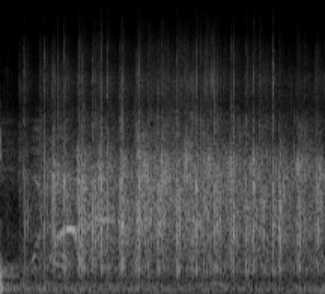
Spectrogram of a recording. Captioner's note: applause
